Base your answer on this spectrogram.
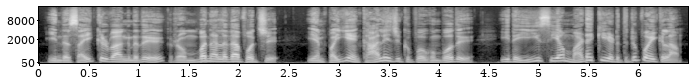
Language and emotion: Tamil, happy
